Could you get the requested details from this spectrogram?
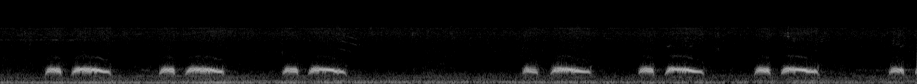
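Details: Wild spotted dove giving strong coos during a decoy test. Low doubled phrases each pair a brief note with a longer, gently falling one. They come in groups with pauses between, over soft background noise.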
